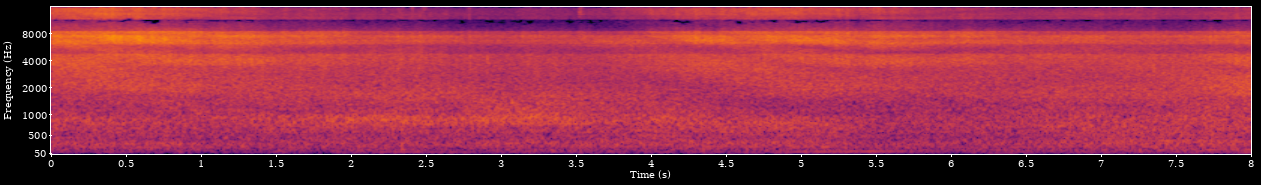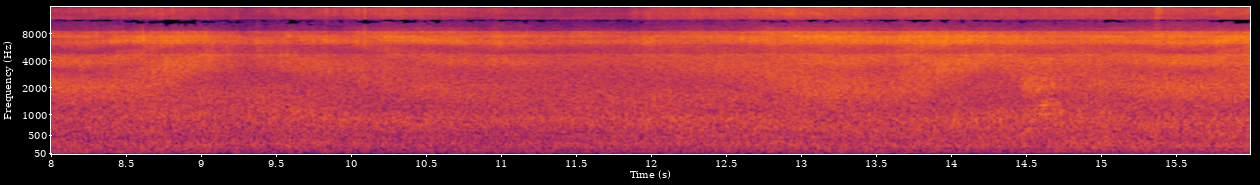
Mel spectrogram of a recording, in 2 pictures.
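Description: Rushing rumble of an approaching train, its tone shifting in slow sweeps and growing slightly louder toward the end.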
